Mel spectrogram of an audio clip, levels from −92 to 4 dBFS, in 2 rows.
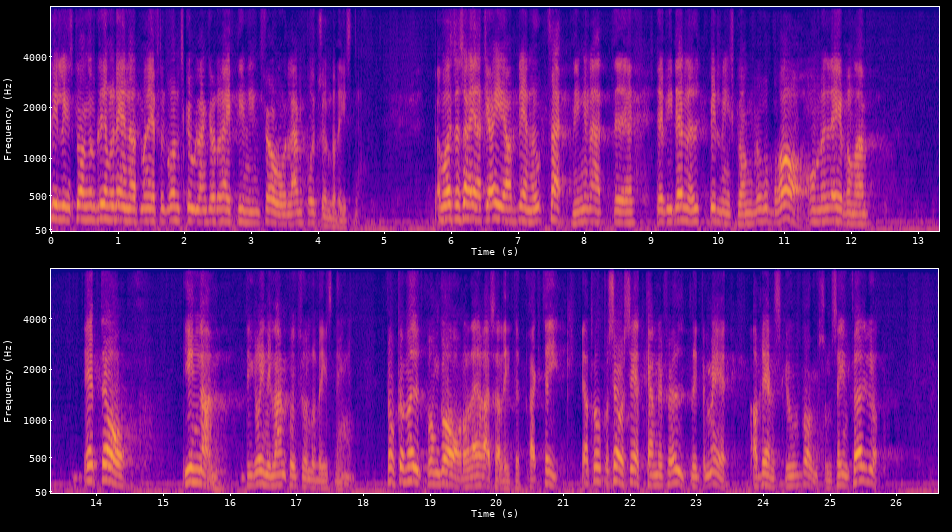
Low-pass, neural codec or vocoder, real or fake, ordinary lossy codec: none; codec, 16 kHz, 2 kbps, FreqCodec, smaller model; fake; none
